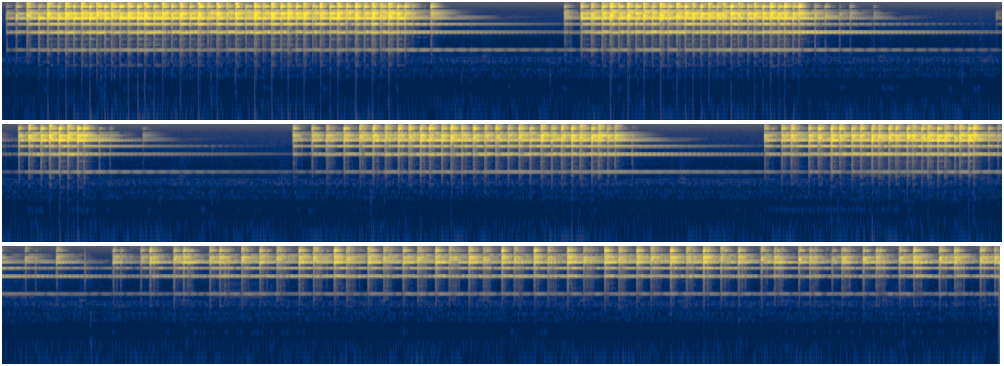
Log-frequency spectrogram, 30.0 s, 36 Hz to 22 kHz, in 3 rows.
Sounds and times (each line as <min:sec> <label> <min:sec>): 0:00.1 medium hand bell ringing 0:04.6
0:17.7 medium hand bell ringing 0:29.9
